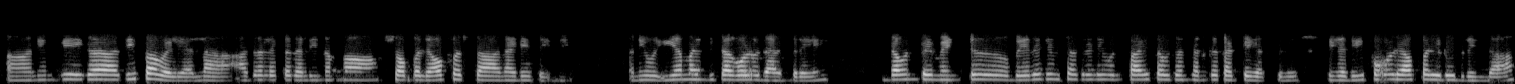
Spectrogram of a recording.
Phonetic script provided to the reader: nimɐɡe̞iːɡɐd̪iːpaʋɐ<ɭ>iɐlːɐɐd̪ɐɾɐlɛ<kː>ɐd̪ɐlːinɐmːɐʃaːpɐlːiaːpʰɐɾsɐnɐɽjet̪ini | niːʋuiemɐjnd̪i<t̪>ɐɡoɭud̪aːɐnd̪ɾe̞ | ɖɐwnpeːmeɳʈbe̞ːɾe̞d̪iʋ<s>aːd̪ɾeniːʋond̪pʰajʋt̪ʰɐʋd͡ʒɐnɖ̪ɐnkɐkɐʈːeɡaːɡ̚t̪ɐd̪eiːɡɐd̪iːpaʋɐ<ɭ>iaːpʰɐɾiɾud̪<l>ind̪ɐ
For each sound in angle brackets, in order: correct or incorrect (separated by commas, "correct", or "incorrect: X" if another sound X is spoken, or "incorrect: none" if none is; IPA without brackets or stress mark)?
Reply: correct, correct, correct, correct, correct, incorrect: ɾ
